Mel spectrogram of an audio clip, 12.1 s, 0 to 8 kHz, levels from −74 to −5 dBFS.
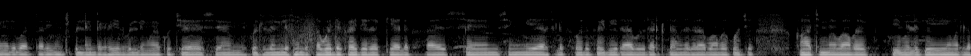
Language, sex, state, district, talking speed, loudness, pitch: Hindi, male, Chhattisgarh, Bilaspur, 255 wpm, -33 LUFS, 100 Hz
